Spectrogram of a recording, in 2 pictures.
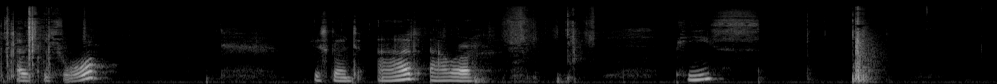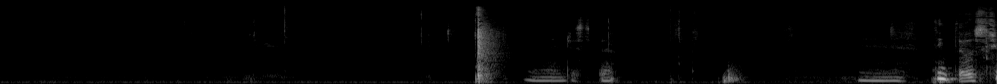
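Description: Paper rustles softly as hands handle a small cut-out.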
